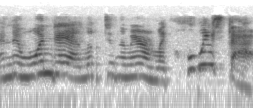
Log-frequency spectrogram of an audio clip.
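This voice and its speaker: A woman with an American accent speaks in a raised, projected voice with a bright, sharp tone. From US Northeast (Long Island, New York). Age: 60s. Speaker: chiropractor and author. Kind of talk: interview testimony. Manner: animated.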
